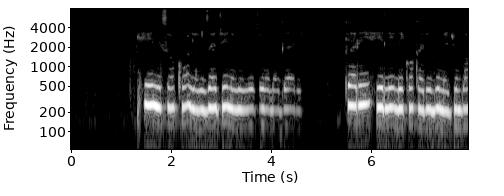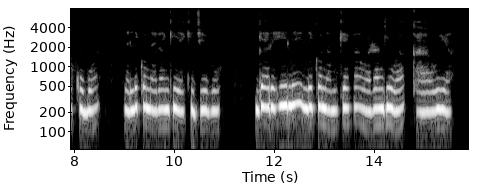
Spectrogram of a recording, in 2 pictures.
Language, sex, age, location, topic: Swahili, female, 25-35, Nairobi, finance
